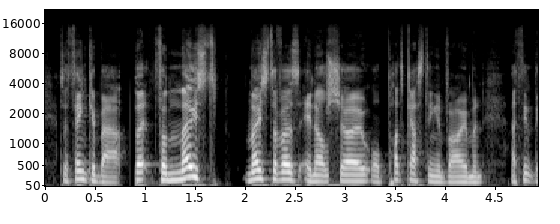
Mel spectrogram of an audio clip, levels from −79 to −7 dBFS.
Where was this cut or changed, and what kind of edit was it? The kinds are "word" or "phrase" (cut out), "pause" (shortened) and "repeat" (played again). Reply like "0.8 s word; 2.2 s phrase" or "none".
2.8 s word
